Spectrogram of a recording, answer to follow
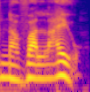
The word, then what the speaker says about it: Navalayo: We're going to have Navalayo.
